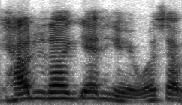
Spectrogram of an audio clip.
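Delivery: mock-confused woman voice. Retelling what a strange woman said when mom went outside, imitating a confused woman. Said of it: "she seems a little confused".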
